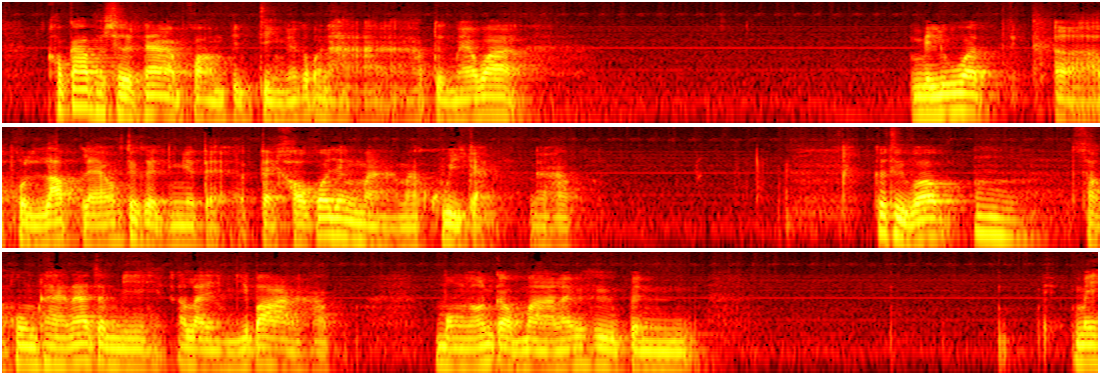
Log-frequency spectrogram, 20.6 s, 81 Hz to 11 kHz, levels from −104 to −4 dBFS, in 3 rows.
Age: 20-39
